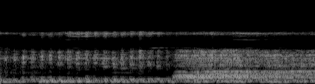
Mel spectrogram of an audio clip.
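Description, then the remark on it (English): A troop train carrying about 1,000 soldiers rumbles steadily with a shrill, sustained whistle held over the clatter; the noise swells partway through and stays loud and continuous, with no voices. “There goes the troop train.”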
